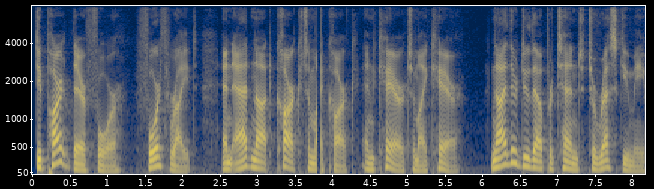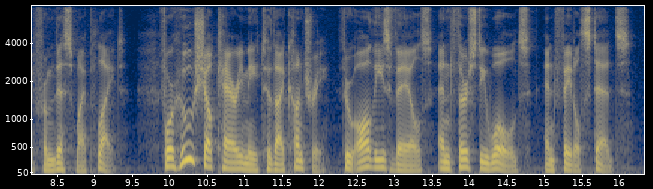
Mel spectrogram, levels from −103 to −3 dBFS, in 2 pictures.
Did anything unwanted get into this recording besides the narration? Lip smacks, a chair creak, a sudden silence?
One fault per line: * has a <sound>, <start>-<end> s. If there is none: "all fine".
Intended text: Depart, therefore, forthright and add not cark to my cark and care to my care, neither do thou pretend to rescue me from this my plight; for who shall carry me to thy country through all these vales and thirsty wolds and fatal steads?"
* has a dropout, 3.8-3.9 s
